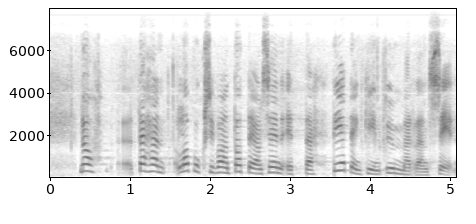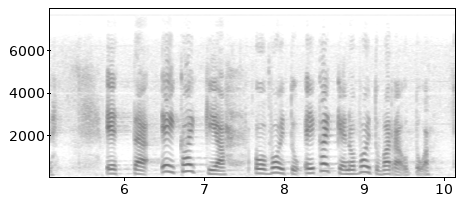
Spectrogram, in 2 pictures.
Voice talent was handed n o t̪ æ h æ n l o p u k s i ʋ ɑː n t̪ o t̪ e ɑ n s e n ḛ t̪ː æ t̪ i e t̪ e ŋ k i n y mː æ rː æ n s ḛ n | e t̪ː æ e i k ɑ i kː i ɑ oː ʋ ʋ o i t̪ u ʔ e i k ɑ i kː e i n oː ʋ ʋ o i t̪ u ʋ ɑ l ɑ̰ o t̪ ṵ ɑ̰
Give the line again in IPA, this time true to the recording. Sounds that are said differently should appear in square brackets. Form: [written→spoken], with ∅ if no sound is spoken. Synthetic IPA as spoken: n o t̪ æ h æ n l o p u k s i ʋ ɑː n t̪ o t̪ e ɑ n s e n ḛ t̪ː æ t̪ i e t̪ e ŋ k i n y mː æ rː æ n s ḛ n | e t̪ː æ e i k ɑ i kː i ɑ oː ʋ ʋ o i t̪ u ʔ e i k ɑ i kː e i n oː ʋ ʋ o i t̪ u ʋ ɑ [l→r] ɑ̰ [o→u] t̪ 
